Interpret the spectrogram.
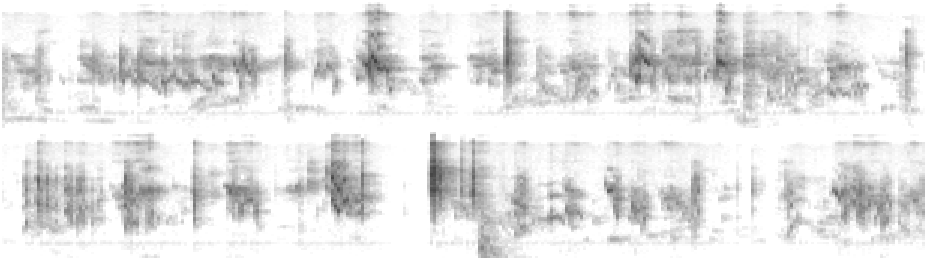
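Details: Happy breeding flock of Australian budgerigars in captivity, keeping up continuous warbling chatter with scratchy squawks and sharp chirps throughout, plus one soft knock.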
